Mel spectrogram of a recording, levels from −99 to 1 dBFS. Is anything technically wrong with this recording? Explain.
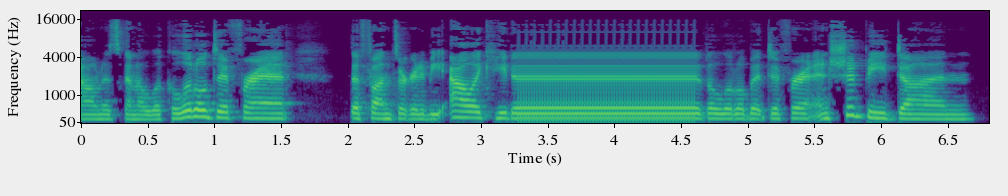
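Yes. From 3.28 to 4.62 s there's a system hang loop: the system froze while the hardware kept replaying one 20 ms buffer, making a steady 50 Hz buzz.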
